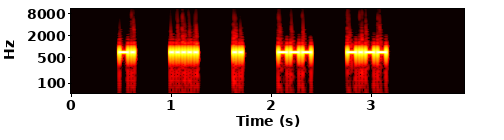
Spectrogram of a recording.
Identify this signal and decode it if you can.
Morse code, heard as a keyed tone, about 40 wpm, spaced as for 19 wpm, 700 Hz. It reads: N5IOY
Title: USA Call Signs - 5 Characters - 4x Character Spacing - 40wpm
